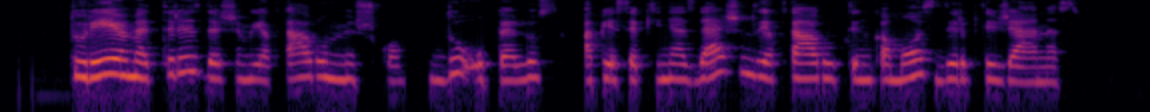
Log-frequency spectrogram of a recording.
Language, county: Lithuanian, Utena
